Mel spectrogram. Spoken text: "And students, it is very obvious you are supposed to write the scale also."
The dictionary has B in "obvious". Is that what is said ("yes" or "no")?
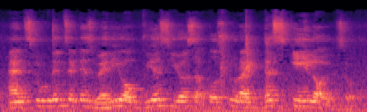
yes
